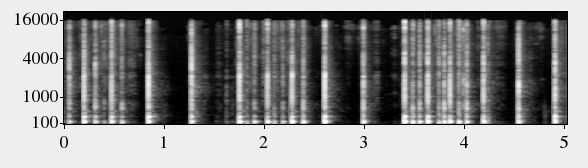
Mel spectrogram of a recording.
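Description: Fast fingertip tapping on a small, hollow, brown printed cardboard shipping box. About 25 quick, dry taps come in uneven bursts with short pauses between them. Each tap is a dull, low thump around 150 Hz that dies away almost instantly.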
